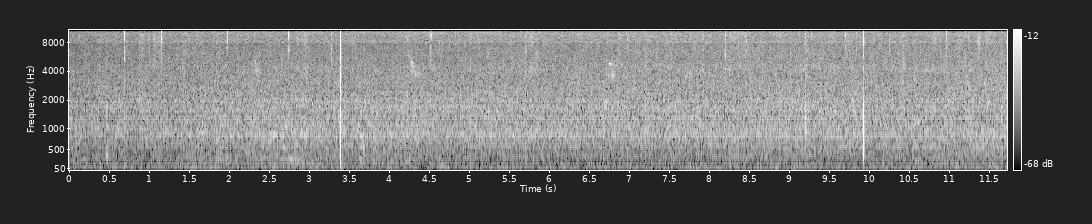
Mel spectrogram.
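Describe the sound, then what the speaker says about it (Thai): Steady rain patters across Buddhist temple grounds in Thailand, a soft, even hiss with scattered close drips and taps, faint and continuous with no voices. "ฝนตกพอดีเลย"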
